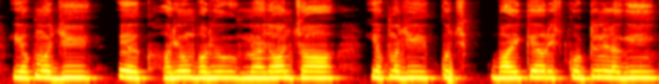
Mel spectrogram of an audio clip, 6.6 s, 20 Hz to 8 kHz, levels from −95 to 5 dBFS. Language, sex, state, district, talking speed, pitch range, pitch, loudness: Garhwali, male, Uttarakhand, Tehri Garhwal, 125 wpm, 175-180 Hz, 175 Hz, -15 LUFS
